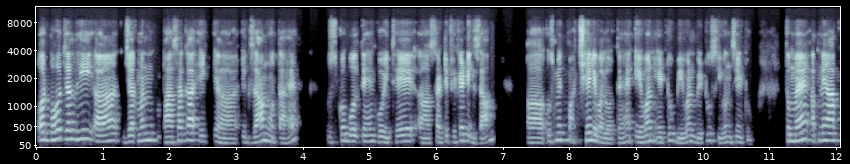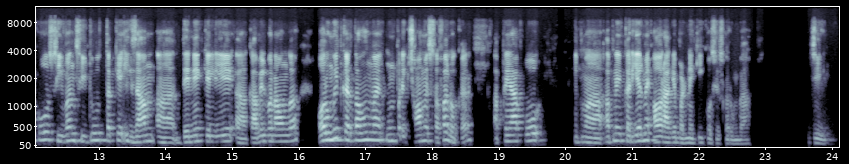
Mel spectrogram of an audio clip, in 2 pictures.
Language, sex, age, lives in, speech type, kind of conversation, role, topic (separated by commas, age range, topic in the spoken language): Hindi, male, 25-29, India, conversation, advice, user, जब सब कुछ अनिश्चित लगे, तो बदलाव के बीच छोटी-छोटी सफलताओं से उम्मीद कैसे बनाए रखें?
